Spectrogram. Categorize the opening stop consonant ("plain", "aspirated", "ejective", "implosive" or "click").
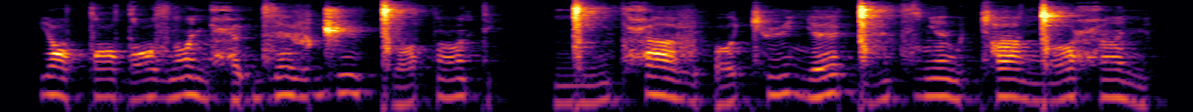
plain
